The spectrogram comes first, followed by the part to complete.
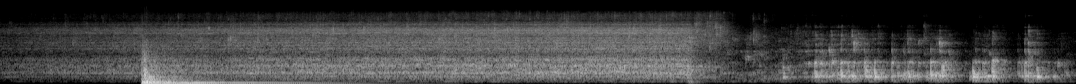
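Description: Water pouring from a waterfall-spout basin tap, swelling in over the first second or so, with a deep thump about a second and a half in. The flow cuts off suddenly about seven seconds in, and irregular drips and gurgling splashes follow.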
